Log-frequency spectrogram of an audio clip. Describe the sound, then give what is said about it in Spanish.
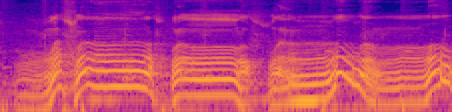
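A person using their own voice to make a loud run of melodic dog-like barks and howls: four sustained, tuneful yowls that swoop up and down in pitch, one after another with brief breaks between them. “¡Qué divertido puede ser usar nuestro cuerpo para hacer sonidos, como mi ladrido melódico!”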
